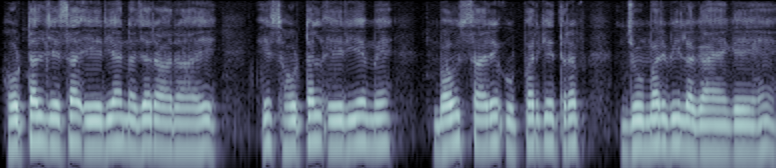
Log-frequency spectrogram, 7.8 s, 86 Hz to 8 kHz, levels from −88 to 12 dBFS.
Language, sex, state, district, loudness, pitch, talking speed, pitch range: Hindi, male, Rajasthan, Jaipur, -16 LUFS, 155 Hz, 160 wpm, 150-165 Hz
